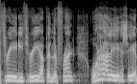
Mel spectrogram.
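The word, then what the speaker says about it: órale: Orale, and I can roll my R's. You got to roll your R's, orale.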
